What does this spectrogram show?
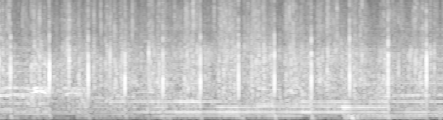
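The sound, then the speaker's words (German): A crowd stands together and applauds to honour God, steadily, dense overlapping claps with sharper individual hits, sustained throughout at moderate loudness, with a faint tonal hum underneath and no clear talking. “Hey, und wenn du in dir Freude und Dankbarkeit hast über diesen Gott, lass mal zusammen aufstehen, ihm Applaus geben und ihn ehren dafür, hey, wie gut er ist.”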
